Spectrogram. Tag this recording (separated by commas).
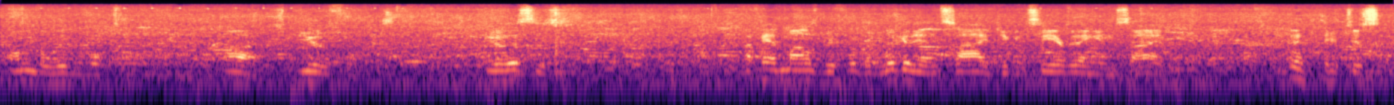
Speech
